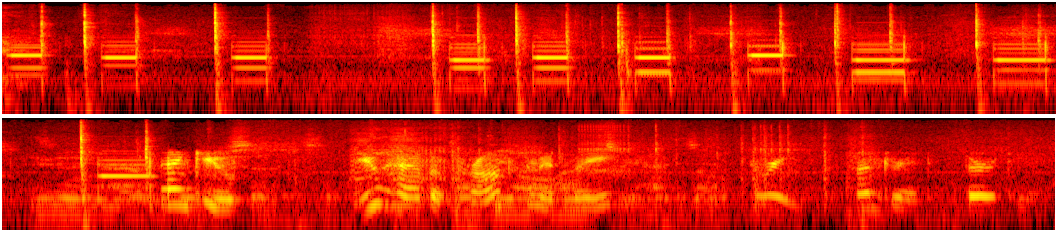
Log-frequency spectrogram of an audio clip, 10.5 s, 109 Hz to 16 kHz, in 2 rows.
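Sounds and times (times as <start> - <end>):
telephone keypad dialing tones: 0.0 - 1.4, 2.2 - 6.1
speech: 6.3 - 10.5.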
